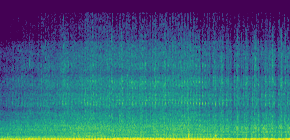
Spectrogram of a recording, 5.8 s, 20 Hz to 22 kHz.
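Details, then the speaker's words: 1976 Kawasaki KZ900 four-cylinder engine after a new cam chain and gaskets, oil tight, smoking slightly on one-step-colder plugs: a smooth, even idle pulsing about four times a second with no ticking or top-end rattle, so it idles normally. "now keep in mind well we did was just put a cam chain in it and the gaskets and there's no motor noise or anything like that"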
